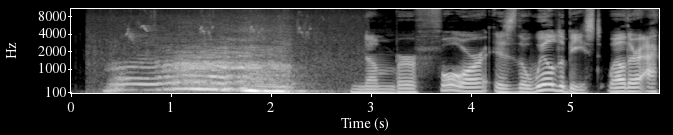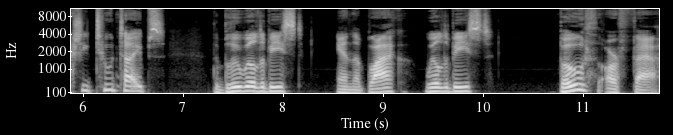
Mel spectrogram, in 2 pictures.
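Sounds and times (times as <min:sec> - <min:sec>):
lion roaring: 0:00.3 - 0:02.6
speech: 0:00.4 - 0:01.2, 0:03.0 - 0:10.2, 0:10.8 - 0:11.7.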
